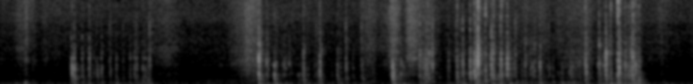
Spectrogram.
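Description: Fingertips type on the hollow plastic keys of a black plastic full-size computer keyboard resting on a wooden desk. Quick, dry clicks and taps come in irregular bursts, with a few sharper, bright keystrokes standing out over a steady low hum.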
